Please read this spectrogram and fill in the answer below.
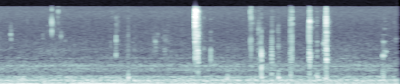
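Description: Faint lip smacks and mouth clicks as freshly applied lip gloss is pressed between the lips and tasted. A sharp click comes about halfway through, then a few quicker ones near the end.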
